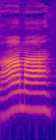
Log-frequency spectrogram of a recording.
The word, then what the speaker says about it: Ram: Für Rama gibt es Ram, und zwar lang ausgesprochen. Ram kurz ausgesprochen ist Feuer.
